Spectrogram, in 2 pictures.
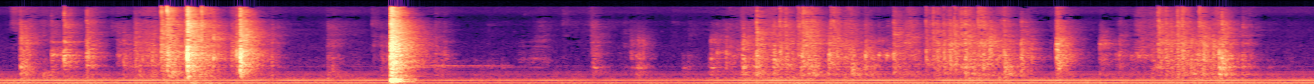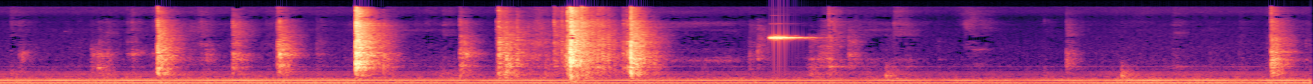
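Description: Plastic clicks and snaps from a small toy dart blaster being handled and worked, with short stretches of rustling between them. The sharpest snap comes about three seconds in, and another loud one near sixteen seconds.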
